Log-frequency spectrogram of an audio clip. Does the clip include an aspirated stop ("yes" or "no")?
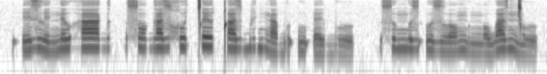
no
